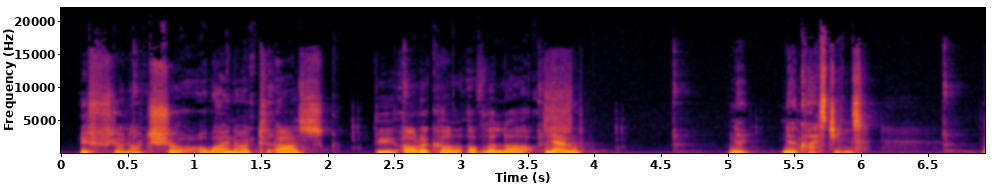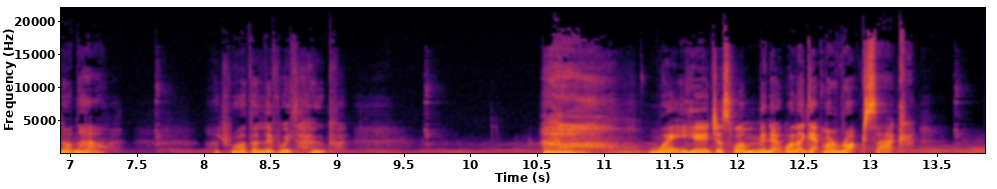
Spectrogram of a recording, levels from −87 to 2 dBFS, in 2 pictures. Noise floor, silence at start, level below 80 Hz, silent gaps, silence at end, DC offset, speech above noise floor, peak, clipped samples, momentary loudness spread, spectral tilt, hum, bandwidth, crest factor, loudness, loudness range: -52 dBFS; 0.15 s; -46 dBFS; none; 0 s; under 0.1%; 33 dB; -4 dBFS; under 0.1%; 14 LU; -4.5 dB/octave; none; 20 kHz; 18 dB; -19 LUFS; 7 LU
